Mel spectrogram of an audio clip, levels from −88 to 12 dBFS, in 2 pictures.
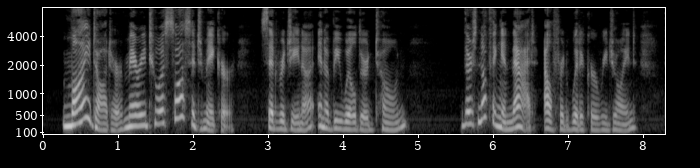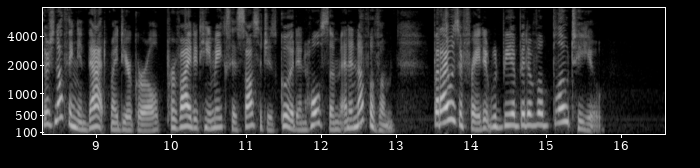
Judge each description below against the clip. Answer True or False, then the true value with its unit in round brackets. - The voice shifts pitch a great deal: True (8.1 semitones)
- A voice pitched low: False (205 Hz)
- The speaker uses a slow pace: False (190 wpm)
